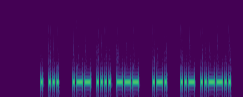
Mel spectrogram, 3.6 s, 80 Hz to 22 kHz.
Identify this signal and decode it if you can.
Morse code, heard as a keyed tone, about 38 wpm, 700 Hz. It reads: ES WHO R U?
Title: Sentences from Top 100 Words and Abbreviations 40wpm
